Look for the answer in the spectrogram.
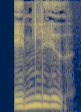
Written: endelighed

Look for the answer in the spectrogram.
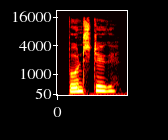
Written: bundstykke

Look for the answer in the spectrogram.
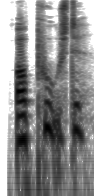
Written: oppustet

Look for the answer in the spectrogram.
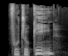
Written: fotogen

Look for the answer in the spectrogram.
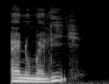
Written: anomali

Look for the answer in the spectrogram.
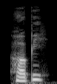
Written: hobbys

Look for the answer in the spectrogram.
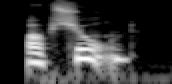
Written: option

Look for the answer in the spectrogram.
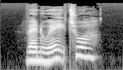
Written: vanuatuer

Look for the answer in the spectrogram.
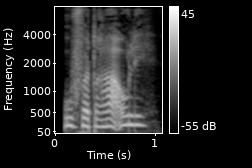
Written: ufordragelig

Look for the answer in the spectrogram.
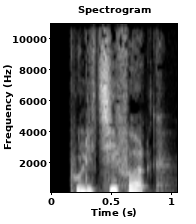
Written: POLITIFOLK

